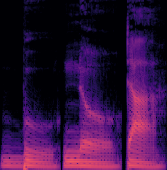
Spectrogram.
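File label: "bunota", concatenated syllables; Affixing experiment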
